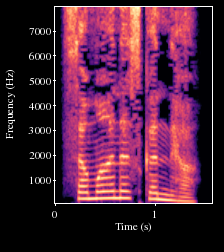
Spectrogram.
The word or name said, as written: ಸಮಾನಸ್ಕಂಧ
